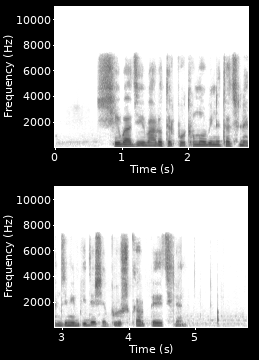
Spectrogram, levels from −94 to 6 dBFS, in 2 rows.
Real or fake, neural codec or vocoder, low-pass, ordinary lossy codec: fake; codec, 16 kHz, 4 kbps, X-Codec, HuBERT features, trained on balanced general audio; 7.2 kHz; MP3, 96 kbps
